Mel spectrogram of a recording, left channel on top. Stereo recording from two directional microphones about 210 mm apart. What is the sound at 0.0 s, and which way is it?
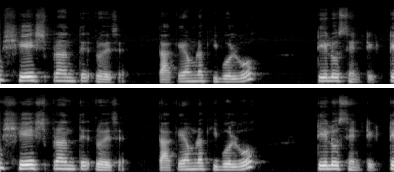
Speech, 20° right (ahead or behind).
